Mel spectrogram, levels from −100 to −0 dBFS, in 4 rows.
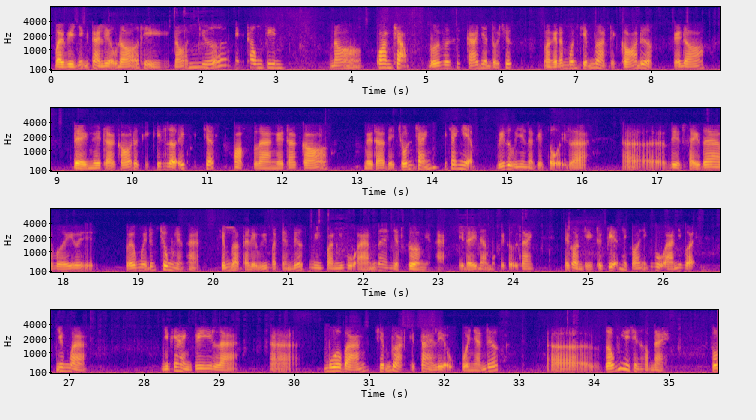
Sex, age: male, 20-39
